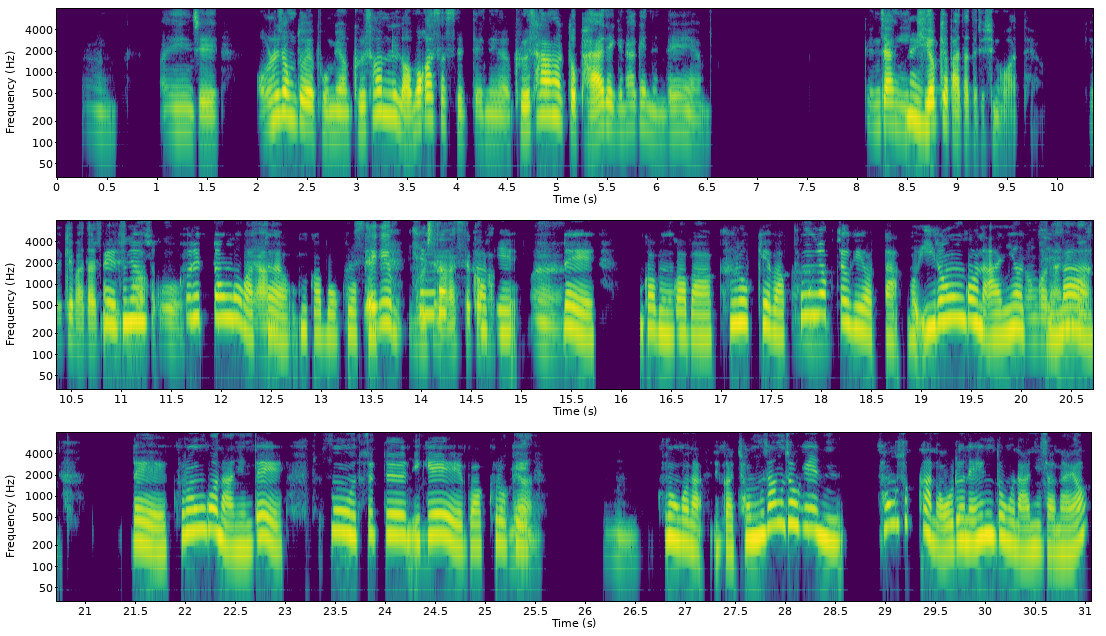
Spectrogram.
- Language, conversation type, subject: Korean, advice, 충동과 갈망을 더 잘 알아차리려면 어떻게 해야 할까요?
- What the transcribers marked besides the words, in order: other background noise; tapping; laugh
